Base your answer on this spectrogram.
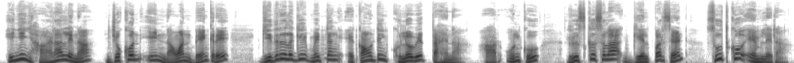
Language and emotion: Santali, surprised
